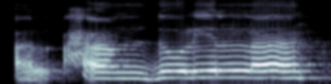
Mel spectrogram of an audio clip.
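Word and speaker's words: الحمد لله: Alhamdulillah, maka itu bacanya salah. Bacaan yang benar ketika lafaz alif lam adalah alhamdulillah.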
